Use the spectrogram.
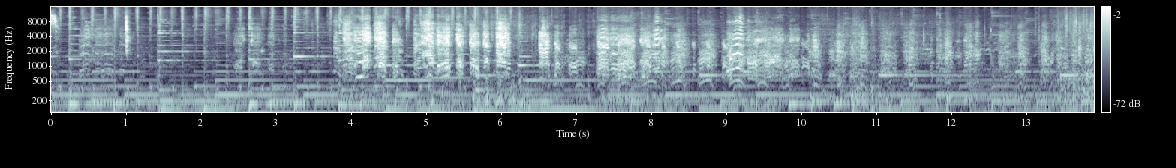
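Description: A flock of geese honk continuously and noisily nearby at a farm, overlapping calls rising and falling, with chickens and ducks mixed in.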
